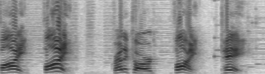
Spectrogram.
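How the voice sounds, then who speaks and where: Faint music plays behind a high-pitched, put-on character voice. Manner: upset, yelling.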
